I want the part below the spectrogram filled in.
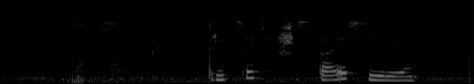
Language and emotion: Russian, neutral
